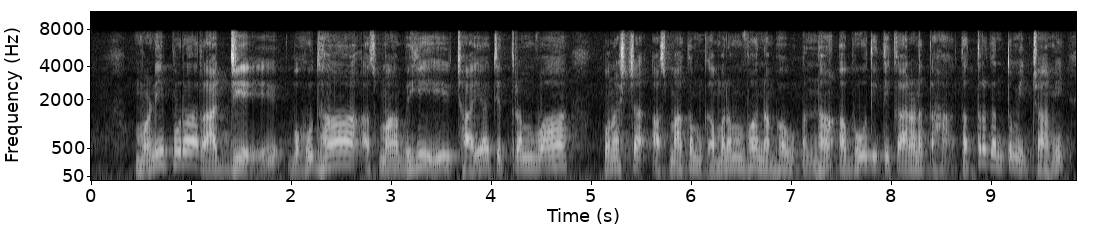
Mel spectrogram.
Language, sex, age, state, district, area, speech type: Sanskrit, male, 30-45, Karnataka, Chikkamagaluru, urban, spontaneous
